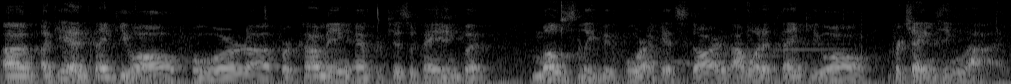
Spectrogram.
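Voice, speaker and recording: Fairly slow, a man talks with an American accent. Noticeable background noise and audible room echo fill the recording. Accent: Southern US, comes and goes. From Kentucky, US South (Louisville). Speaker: workshop presenter. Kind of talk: seminar presentation. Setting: conference room with audience.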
